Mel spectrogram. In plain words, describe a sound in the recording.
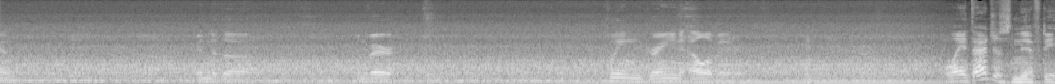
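An engine hums steadily.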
